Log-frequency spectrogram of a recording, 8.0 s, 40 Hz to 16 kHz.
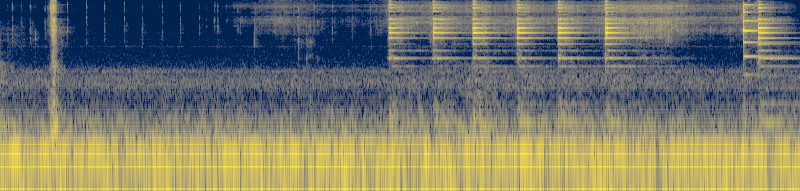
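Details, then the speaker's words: About-1820 verge fusee quarter-repeater pocket watch, after adjusting the hammer depth lever; seven clean bell strikes about two per second, fading evenly: normal repeater chime. "That sounds much better."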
